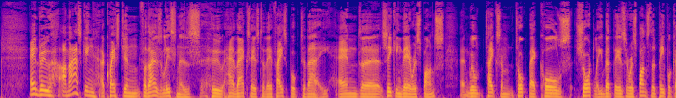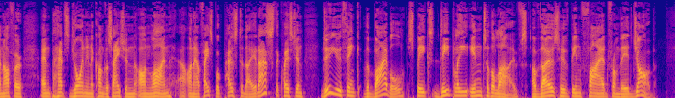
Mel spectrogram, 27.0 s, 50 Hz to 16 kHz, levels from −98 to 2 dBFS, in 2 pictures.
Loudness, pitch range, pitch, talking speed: -19 LUFS, 110-130 Hz, 115 Hz, 155 wpm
